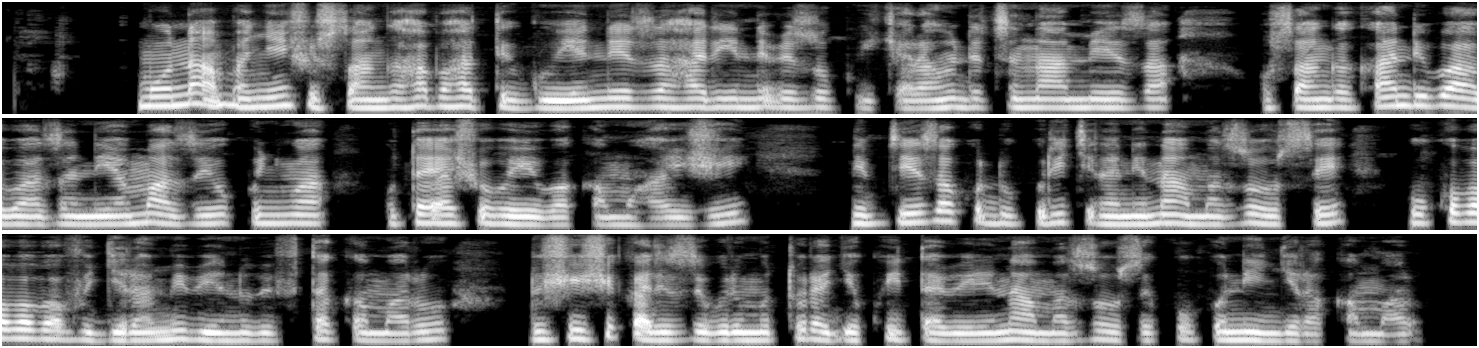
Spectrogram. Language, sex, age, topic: Kinyarwanda, female, 18-24, education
